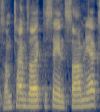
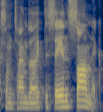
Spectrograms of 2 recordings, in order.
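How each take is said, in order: First: "Insomniac" ending in a clear "-ee-ack"; "Insomniac" pronounced in full, ending "ack"; full pronunciation. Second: "Insomnic" cut to three syllables, in-SOM-nik; "Insomnic" as an easy, shortened "-nik" ending; incorrect pronunciation. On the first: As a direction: say "Insomniac" with all four syllables, in-SOM-nee-ack. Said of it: "The way I pronounce Insomniac". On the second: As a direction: say "Insomnic" without the "ee-a" before the final k. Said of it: "very incorrect pronunciation of the word". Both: Shown as a demonstration.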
